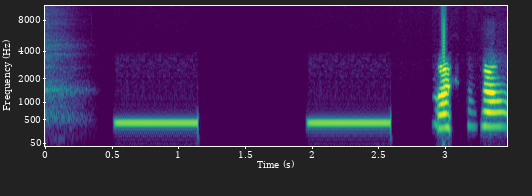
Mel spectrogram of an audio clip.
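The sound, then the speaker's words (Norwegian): A telephone line tone sounds as two steady, mid-pitched beeps separated by a pause as a call is placed to the Norwegian Ministry of Transport (Samferdselsdepartementet), followed by a brief burst of talking voices at the end. “Vi ringer sammen, mann.”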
